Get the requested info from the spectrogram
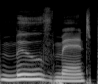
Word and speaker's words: MVMT: MVMT watches, so it's pronounced movement, but just MVMT because that's what's on like the website URL thing.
